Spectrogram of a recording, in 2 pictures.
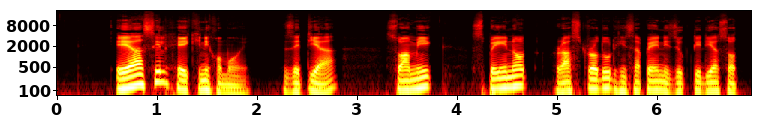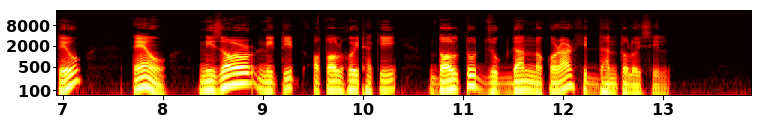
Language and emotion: Assamese, neutral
